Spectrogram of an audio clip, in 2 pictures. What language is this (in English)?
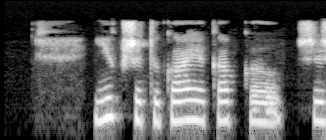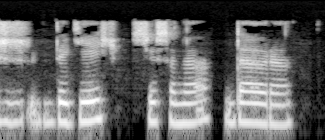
Mari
